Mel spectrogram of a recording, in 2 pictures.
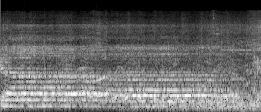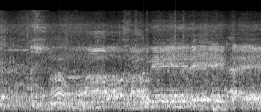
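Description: A group of men chant a mournful recitation together through a microphone in a reverberant hall.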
